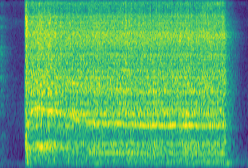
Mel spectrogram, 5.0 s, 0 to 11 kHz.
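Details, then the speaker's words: 1965 Chevrolet Corvair 110 Monza, sat 13 years with water found in the engine, fresh oil: starter spins with steady high electric whine for four seconds without turning the engine; failed starter, nose cone came off on removal. "I got the starter out, and much to my dismay, definitely figured out what was wrong with it. So pulled the starter out, and the nose cone came off with it."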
